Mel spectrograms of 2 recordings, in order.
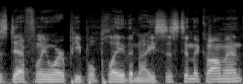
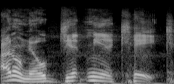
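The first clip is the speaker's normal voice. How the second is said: mock, full-on pouting, sulky, put-upon voice; 2 semitones higher than usual. Retelling what a grumpy co-host said when asked how to help, imitating a pouty voice. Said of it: "in her poutiest voice".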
